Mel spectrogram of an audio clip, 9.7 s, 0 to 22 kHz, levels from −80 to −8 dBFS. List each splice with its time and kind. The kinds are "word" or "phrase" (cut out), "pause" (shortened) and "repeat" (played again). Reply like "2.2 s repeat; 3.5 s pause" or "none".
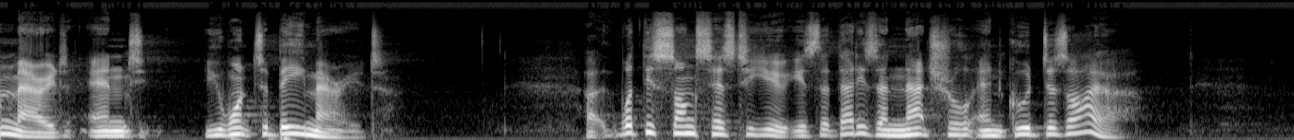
none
